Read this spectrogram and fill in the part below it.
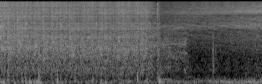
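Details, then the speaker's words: Car tyre with a tread puncture, object removed, wheel off the vehicle before Wheelsecure sealant gel seals it while driving: sharp steady hiss of air escaping, dropping slightly halfway then holding on; tyre losing pressure. "Donc là on entend vraiment bien que ça crève."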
